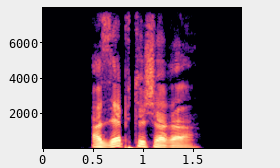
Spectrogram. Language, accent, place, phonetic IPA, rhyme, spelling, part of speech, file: German, Germany, Berlin, [aˈzɛptɪʃəʁɐ], -ɛptɪʃəʁɐ, aseptischerer, adjective, De-aseptischerer.ogg
- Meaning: inflection of aseptisch: 1. strong/mixed nominative masculine singular comparative degree 2. strong genitive/dative feminine singular comparative degree 3. strong genitive plural comparative degree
